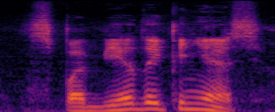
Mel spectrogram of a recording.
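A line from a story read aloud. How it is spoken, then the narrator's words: Wry snort. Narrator (Russian): хмыкнул Ичиро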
